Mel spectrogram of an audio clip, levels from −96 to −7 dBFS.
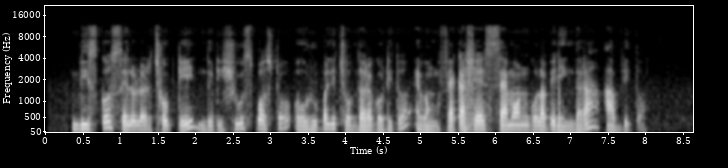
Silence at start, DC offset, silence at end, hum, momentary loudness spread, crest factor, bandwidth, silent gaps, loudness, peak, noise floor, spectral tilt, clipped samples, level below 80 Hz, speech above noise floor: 0.35 s; under 0.1%; 0.65 s; none; 10 LU; 24 dB; 11.5 kHz; none; -26 LUFS; -2 dBFS; -72 dBFS; -6.5 dB/octave; under 0.1%; -64 dBFS; 46 dB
